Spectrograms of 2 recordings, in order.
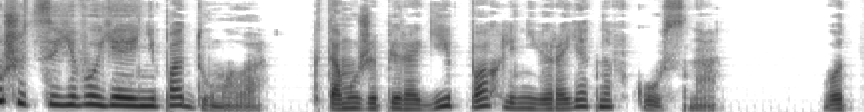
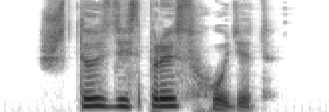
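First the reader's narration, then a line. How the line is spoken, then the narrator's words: Dry question. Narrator (Russian): сухо спросил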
